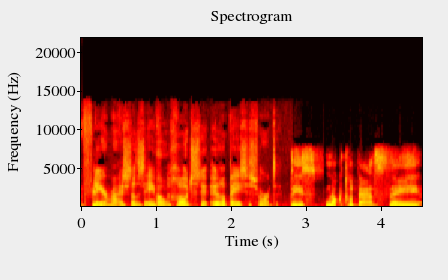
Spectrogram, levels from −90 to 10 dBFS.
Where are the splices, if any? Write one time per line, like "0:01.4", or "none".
0:02.7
